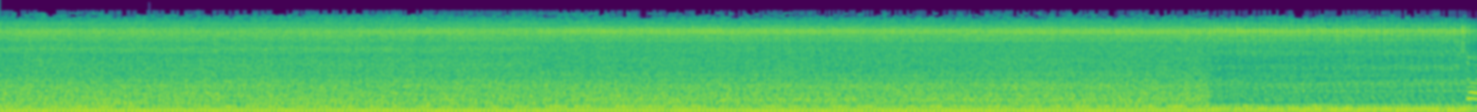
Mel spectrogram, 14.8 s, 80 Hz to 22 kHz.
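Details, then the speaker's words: Craftsman DYT4000 tractor, 14hp Briggs opposed twin repower; PTO kept stalling until belt tension released, now engaged: smooth constant engine hum, brief shift around twelve seconds, no stumbling, charging about 12.2-12.45 V at low idle; healthy with blades engaged. "I'm going to put the PTO on now installed keep stalling I took the tension off let got the PTO and now the PTO is on"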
